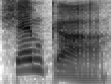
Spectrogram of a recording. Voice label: Hello, voices, pl; hedgewars; Default pl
